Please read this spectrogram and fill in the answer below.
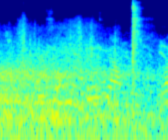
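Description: Indistinct voices of people talking, with one sharp click about one and a half seconds in.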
